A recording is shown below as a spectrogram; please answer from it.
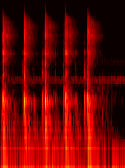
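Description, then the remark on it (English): Five sharp metallic knocks from a bronze door knocker shaped as a coat of arms, on the door of a house built as a replica of an English country house, evenly spaced about a third of a second apart, each with a brief ringing tone that lingers after the final strike. “There was no doorbell, just a bronze coat of arms that served as a door knocker. I knocked.”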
